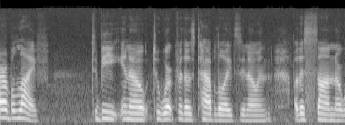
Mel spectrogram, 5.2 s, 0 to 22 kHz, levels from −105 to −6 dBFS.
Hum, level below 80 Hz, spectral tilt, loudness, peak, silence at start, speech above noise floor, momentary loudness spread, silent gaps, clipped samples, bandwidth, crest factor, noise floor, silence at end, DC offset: none; -62 dBFS; -5 dB/octave; -20 LUFS; -4 dBFS; 0 s; 29 dB; 9 LU; none; under 0.1%; 16.5 kHz; 16 dB; -48 dBFS; 0 s; under 0.1%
